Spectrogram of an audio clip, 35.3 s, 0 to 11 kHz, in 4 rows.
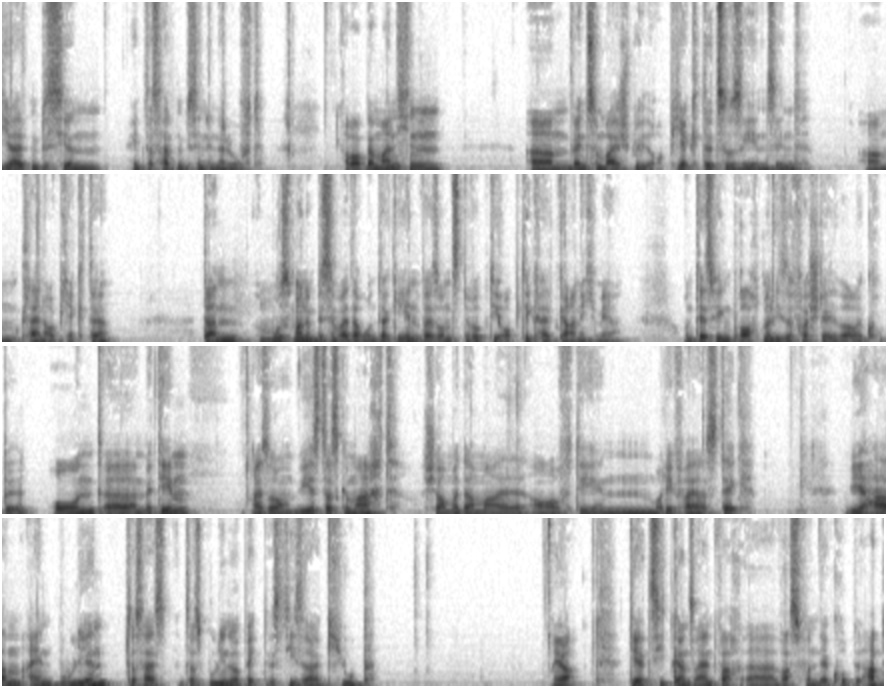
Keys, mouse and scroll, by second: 4.9 alt+click.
